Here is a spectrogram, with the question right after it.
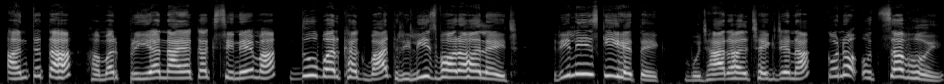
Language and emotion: Maithili, happy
